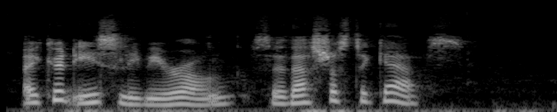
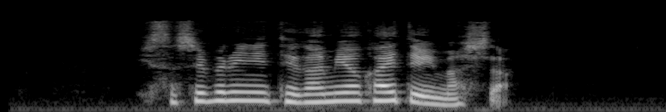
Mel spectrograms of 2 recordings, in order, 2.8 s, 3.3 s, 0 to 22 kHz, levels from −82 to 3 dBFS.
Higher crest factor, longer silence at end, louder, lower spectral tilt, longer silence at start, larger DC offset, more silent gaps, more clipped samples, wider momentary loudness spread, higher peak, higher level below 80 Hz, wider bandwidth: about the same, 18 dB vs 20 dB; second, 0.1 s vs 0.8 s; second, -28 LUFS vs -20 LUFS; second, -3 dB/octave vs -5 dB/octave; second, 0.1 s vs 0.75 s; neither; neither; neither; second, 9 LU vs 15 LU; second, -10 dBFS vs -4 dBFS; first, -52 dBFS vs -60 dBFS; first, 14 kHz vs 11.5 kHz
